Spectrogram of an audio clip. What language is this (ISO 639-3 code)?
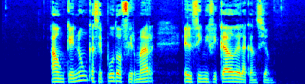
spa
